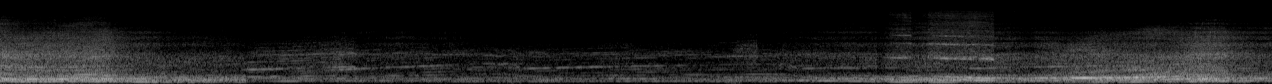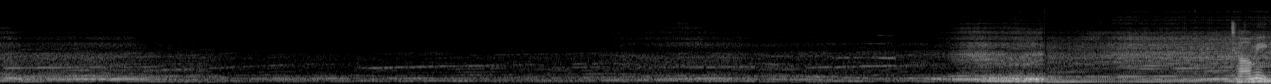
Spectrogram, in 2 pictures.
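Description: Historic saloon race cars, a Dodge and a Holden among them, roar past on a circuit at round 5 of the Aussie Historic Saloons, with engines rising and falling as they pass and a commentator talking throughout.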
